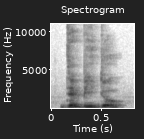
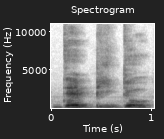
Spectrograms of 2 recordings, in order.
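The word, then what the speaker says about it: デビッド: All I know is how to say my name, Debido. That's how you say. It's awesome. I love my Japanese name, Debido, with like a proper B and a D and an O at the end.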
